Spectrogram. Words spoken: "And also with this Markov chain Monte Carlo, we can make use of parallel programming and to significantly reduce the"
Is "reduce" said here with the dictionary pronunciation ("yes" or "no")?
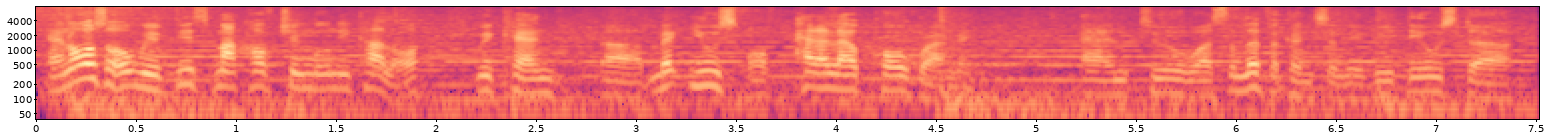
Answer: no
